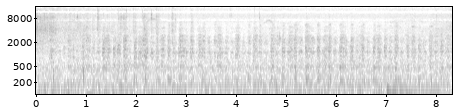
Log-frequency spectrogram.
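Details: Golden Retriever panting among a group of three: Bis, Ibuki's four-year-old daughter, nervous on the day after first meeting her mother Ibuki and Kohaku. Quick, steady breathy panting runs throughout over a low constant hum.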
